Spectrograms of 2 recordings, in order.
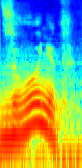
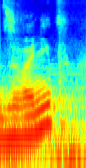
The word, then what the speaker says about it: звонить: Вот, если человек понимает, что неправильно говорит «звонит», а правильно говорит «звонит», значит, у него в голове есть представление о норме.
